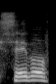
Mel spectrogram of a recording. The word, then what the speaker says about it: Sabo: Dave the Snake Sabo from Skid Row, welcome to the Music Universe podcast.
